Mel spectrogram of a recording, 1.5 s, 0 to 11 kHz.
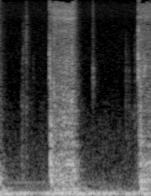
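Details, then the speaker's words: Ferrari 308 passenger-side electric window motor: two short, strained whirs as the glass creeps slowly, because the window is binding as it travels; the glass may be skewed, and lubrication and grease are planned. "right as you can hear it's binding so I am going to literally grease her up again"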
